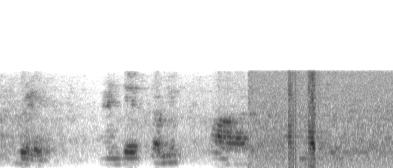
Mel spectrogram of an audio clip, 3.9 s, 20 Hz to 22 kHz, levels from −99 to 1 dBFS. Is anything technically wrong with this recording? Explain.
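Yes. From 2.48 s, right after "gray and their stomachs", to the end, the speech turns harsh and grainy, loudness jumps unevenly and pauses fill with hiss. This is mu-law and A-law mixed up: A-law telephone samples decoded as mu-law, scrambling levels and lifting near-silent samples into noise.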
